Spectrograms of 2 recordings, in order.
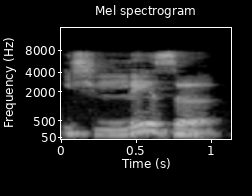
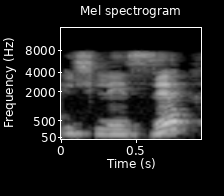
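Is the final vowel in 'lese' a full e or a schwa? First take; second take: schwa; full e. First: The final vowel is a weak, reduced schwa. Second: The final vowel is a full, clear e. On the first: The speaker calls it right. "mas sim ich lese" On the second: The speaker calls it wrong. "Não é ich lese"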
